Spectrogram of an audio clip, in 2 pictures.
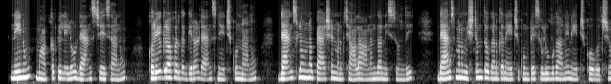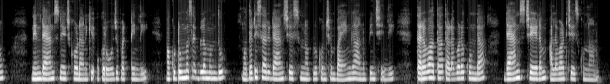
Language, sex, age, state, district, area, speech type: Telugu, female, 30-45, Telangana, Adilabad, rural, spontaneous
